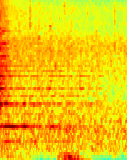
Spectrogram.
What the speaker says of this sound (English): it's been quite a heavy rain ever since we arrived here in the Concan area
